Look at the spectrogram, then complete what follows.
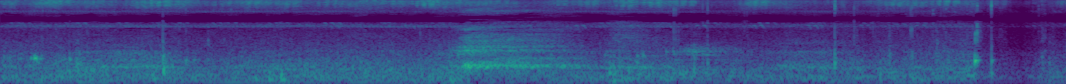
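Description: Crickets chirping in a steady high pulsing trill. Close rustling of a nylon net being handled swells briefly about two seconds in.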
